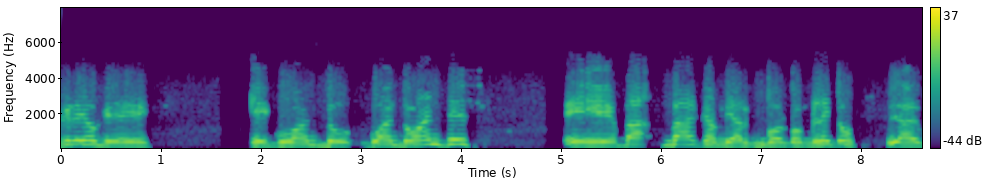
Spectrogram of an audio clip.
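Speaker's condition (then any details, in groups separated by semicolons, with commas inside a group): Cerebral palsy; cerebral palsy from birth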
